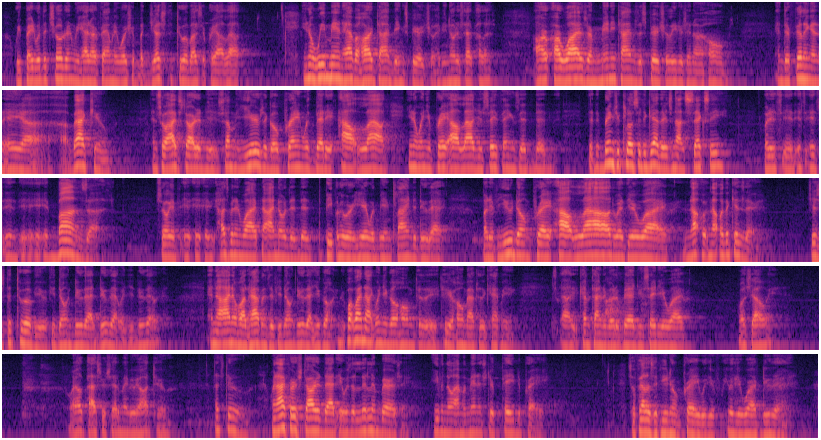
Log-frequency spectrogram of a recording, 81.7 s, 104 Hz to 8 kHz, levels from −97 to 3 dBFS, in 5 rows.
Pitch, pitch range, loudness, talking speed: 130 Hz, 125-140 Hz, -28 LUFS, 170 wpm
